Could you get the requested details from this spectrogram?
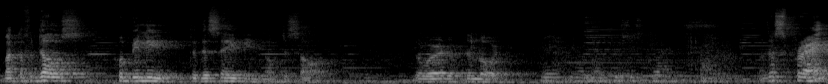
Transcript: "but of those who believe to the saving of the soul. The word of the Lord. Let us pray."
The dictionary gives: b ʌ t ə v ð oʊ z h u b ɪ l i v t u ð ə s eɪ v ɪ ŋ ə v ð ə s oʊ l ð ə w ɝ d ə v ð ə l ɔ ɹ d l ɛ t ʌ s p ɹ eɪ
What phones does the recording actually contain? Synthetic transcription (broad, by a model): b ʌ t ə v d oʊ s h u b ɪ l i v t u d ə s eɪ v ɪ ŋ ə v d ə s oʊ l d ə w ɝ d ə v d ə l ɔ ɹ d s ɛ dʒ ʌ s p ɹ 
